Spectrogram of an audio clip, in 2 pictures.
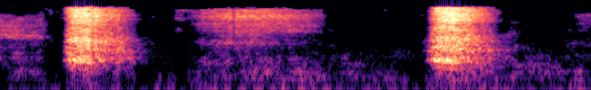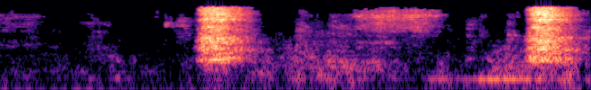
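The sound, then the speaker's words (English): Deep breathing during a breathing exercise: a few sharp, airy inhales alternate with softer, drawn-out exhales in a slow, steady cycle, with no talk. “Inhale up and let it out toward the earth. Release that breath.”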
